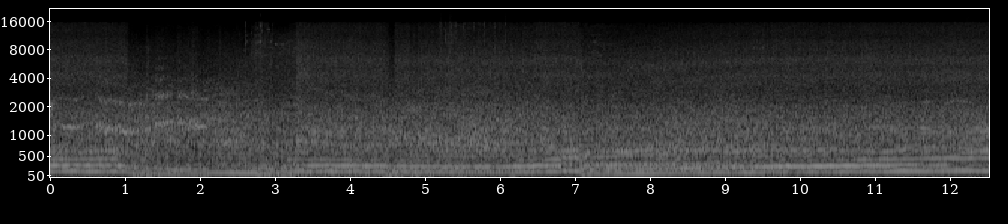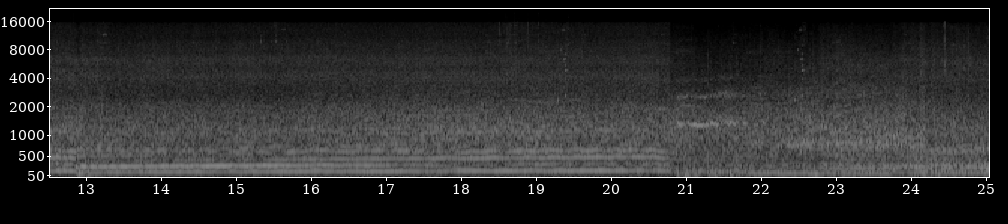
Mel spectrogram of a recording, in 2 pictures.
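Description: A car races in Forza Horizon 6, its engine droning steadily with pitch rising and falling through gear shifts, tires squealing and skidding throughout under a constant loud roar.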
